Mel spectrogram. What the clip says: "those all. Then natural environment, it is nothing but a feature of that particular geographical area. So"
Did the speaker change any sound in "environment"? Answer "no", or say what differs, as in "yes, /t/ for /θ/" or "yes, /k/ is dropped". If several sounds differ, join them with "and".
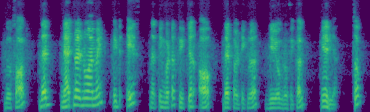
yes, /ɹ/ is dropped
